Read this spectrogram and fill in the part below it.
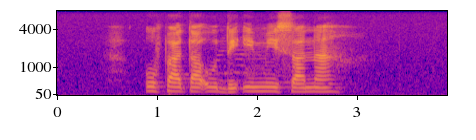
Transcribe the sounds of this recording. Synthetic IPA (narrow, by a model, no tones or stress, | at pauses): uɸatʼaudiʔimisana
